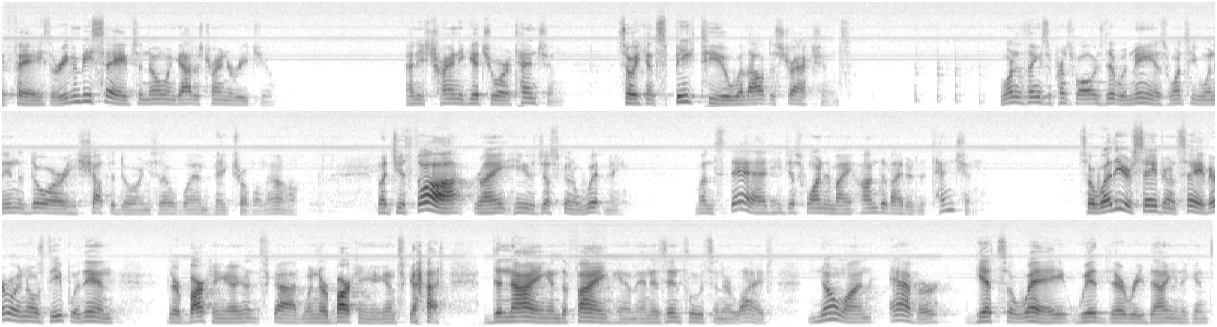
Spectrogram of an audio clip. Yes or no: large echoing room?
yes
